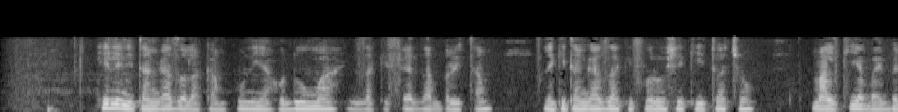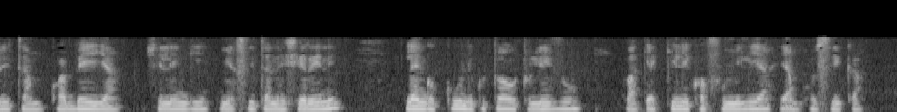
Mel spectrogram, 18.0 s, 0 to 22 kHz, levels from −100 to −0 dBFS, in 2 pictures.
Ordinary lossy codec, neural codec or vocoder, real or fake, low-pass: MP3, 32 kbps; none; real; 5.4 kHz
